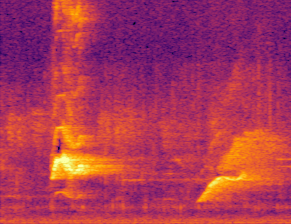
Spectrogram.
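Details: Morning song of a sooty-headed bulbul: a clear descending whistled note, a pause of about a second, then a rising slurred whistle, both bright and liquid over faint low background noise.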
